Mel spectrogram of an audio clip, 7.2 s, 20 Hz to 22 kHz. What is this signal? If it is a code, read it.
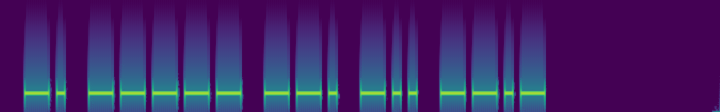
Morse code, heard as a keyed tone, about 18 wpm, 700 Hz. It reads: N0GDQ
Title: Speed Racing - USA 1x3 Call Signs 15wpm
